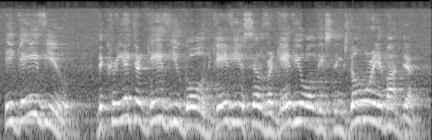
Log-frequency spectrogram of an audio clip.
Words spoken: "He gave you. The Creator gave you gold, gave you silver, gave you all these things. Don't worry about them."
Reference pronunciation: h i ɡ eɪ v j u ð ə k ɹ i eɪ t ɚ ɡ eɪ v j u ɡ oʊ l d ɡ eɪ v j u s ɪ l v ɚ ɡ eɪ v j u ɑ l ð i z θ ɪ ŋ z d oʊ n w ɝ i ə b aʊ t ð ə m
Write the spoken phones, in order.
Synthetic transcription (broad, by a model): h i ɡ eɪ v j u ð ə k ɹ i eɪ t ɚ ɡ eɪ v j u ɡ oʊ l d ɡ eɪ v j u s ɪ l v ɚ ɡ eɪ v j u ɑ l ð i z θ ɪ ŋ z d oʊ n w ɝ i ə b aʊ t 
